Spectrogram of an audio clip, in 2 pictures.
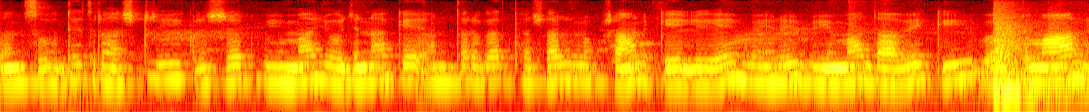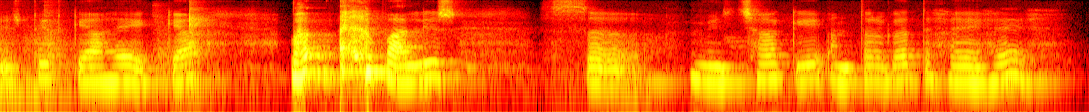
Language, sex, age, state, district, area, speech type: Hindi, female, 60+, Uttar Pradesh, Sitapur, rural, read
